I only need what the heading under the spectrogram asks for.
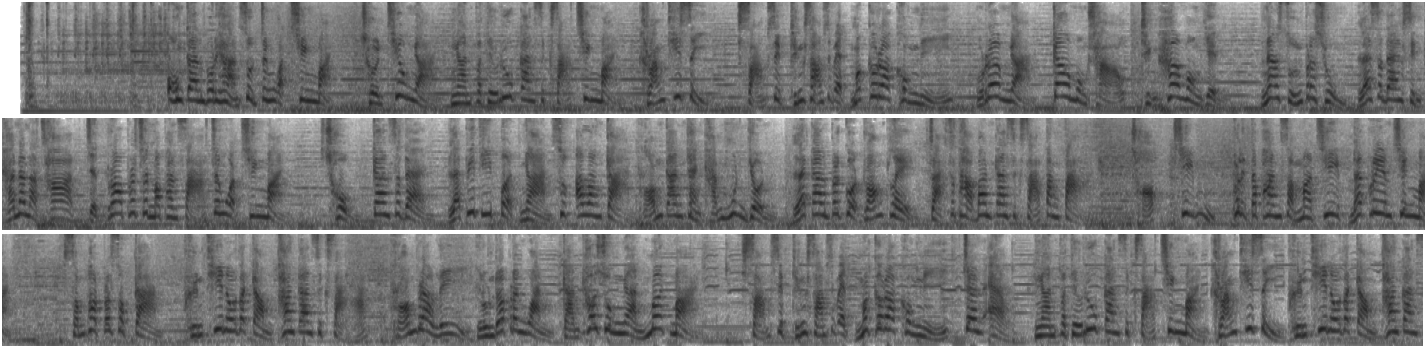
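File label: Thai, male, commercial; voice-over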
